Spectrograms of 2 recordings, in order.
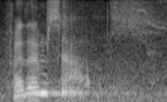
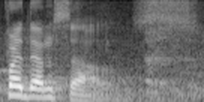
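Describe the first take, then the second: First: Breathless whisper of the same words; whispered aside. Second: Said in the usual way. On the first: Real, not acted. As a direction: drop it to a whisper. Repeats answer under breath.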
